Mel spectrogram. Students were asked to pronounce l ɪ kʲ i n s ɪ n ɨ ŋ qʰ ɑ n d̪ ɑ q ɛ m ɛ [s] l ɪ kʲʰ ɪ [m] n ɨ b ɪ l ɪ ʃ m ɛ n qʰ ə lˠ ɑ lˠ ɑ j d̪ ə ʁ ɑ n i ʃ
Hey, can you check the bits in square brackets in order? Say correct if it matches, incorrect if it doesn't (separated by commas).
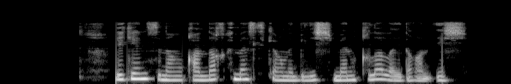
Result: correct, incorrect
